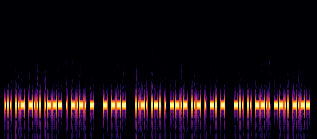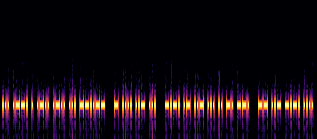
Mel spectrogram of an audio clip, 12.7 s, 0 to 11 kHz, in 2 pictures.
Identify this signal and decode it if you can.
Morse code, heard as a keyed tone, about 48 wpm, 700 Hz. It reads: SUBJECT TO FREQUENT DIZZY SPELLS, THUS CAUSING MUCH
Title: Pangram Challenge v2 - 45wpm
